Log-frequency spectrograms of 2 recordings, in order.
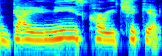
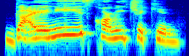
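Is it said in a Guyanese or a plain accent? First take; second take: plain; Guyanese. First: It is said in the speaker's usual accent. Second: It is said in a Guyanese accent.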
